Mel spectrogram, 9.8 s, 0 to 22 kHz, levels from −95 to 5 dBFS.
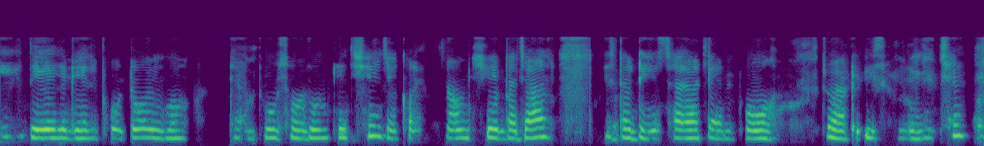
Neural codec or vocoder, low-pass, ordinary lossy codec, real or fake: codec, 16 kHz, 2 kbps, FreqCodec, smaller model; none; none; fake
